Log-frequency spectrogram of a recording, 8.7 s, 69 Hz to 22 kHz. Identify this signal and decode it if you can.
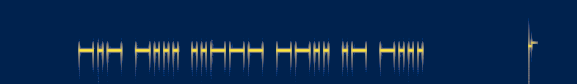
Morse code, heard as a keyed tone, about 17 wpm, 700 Hz. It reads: KB2ZAB
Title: USA Call Signs - 2x Character Spacing - 17wpm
